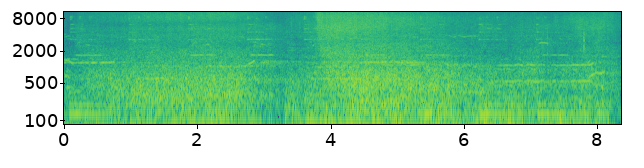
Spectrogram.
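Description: Sea surf washing onto a beach, with one wave surging loudest about four seconds in, under soft music with long held notes.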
